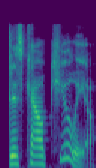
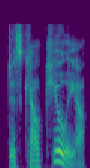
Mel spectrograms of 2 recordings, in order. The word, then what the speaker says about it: dyscalculia: you say it technically disc calcula for that calculus in the middle that's hard to say I forget the y in the middle myself but that is technically the right pronunciation disc calcula what you hear mostly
